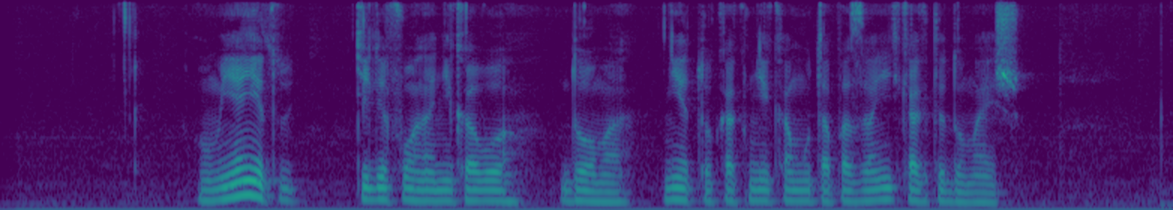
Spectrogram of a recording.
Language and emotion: Russian, neutral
